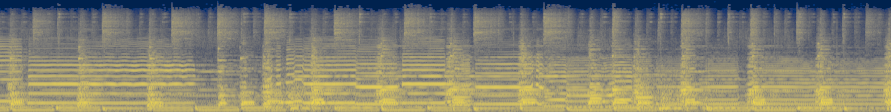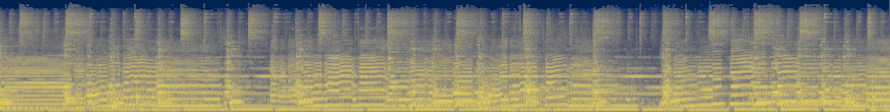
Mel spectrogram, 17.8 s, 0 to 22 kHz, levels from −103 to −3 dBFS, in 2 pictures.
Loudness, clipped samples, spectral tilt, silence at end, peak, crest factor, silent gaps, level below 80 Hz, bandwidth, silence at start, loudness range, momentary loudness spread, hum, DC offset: -16 LUFS; under 0.1%; -5 dB/octave; 0 s; 0 dBFS; 16 dB; none; -40 dBFS; 17 kHz; 0 s; 2 LU; 4 LU; none; under 0.1%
